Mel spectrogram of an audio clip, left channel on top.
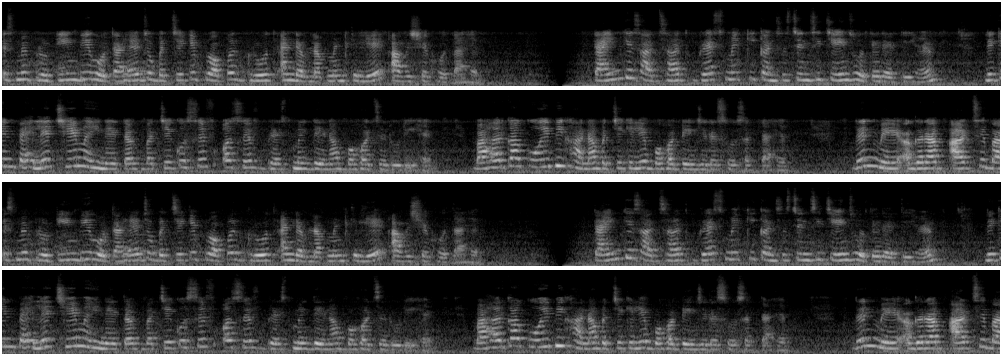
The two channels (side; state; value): both; normal; correlation 0.61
